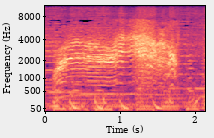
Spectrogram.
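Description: A cat gives a loud, drawn-out meow, its pitch rising and falling in a long wavering call that fades out near the end, with no talking.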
